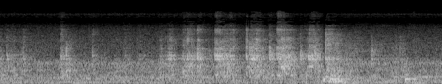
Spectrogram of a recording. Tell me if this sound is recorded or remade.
recorded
